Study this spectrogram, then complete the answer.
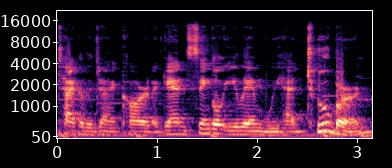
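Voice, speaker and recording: Music plays behind a man speaking at a moderate pace, his voice at a medium pitch with ordinary pitch variation. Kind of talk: casual video talk about card game tournament results.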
